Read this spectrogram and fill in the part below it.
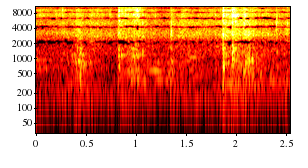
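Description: Mushrooms, onion and garlic sizzle in a frying pan while being stirred, with steady crackling frying and a few sharp scraping stirs close by.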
